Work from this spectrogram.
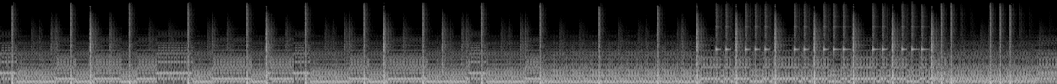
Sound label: keys vibrato glitches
